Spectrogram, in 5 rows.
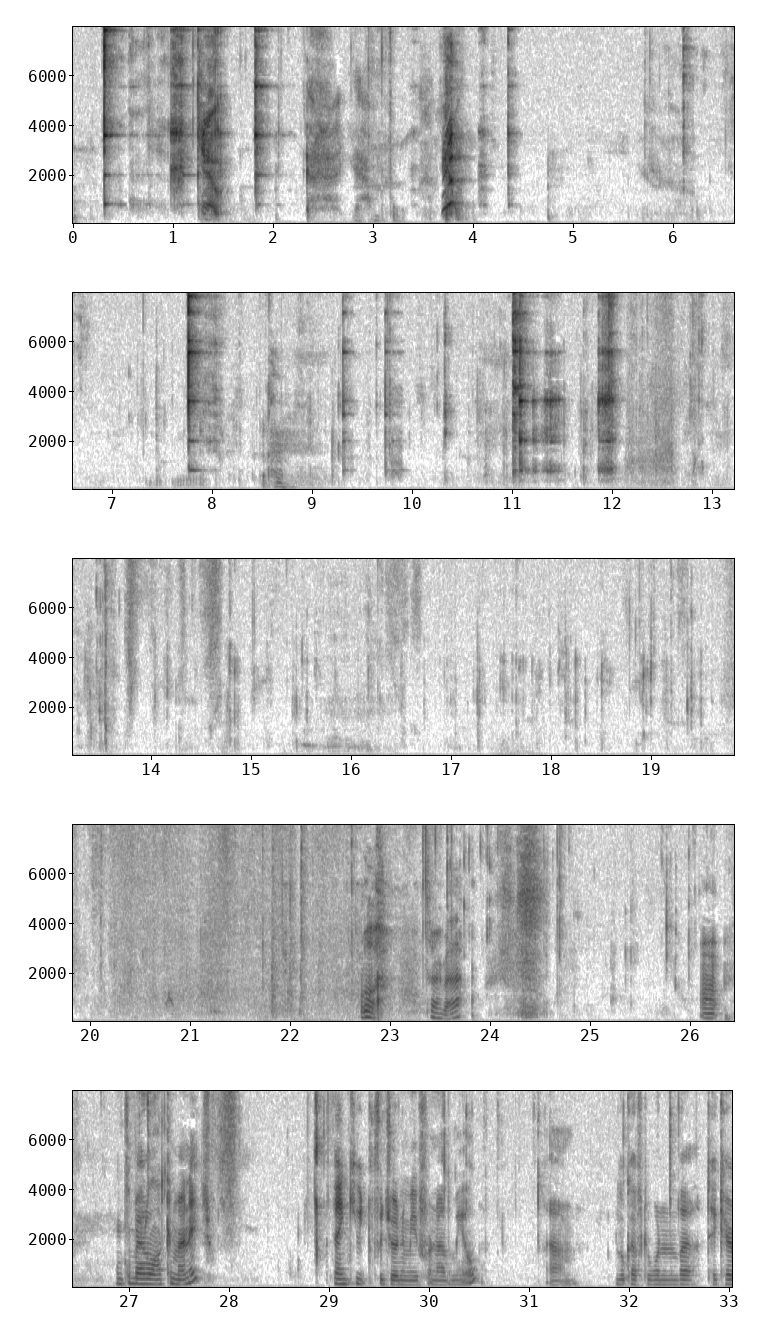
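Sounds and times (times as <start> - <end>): person chewing: 4.7 - 20.1, 23.8 - 26.1.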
